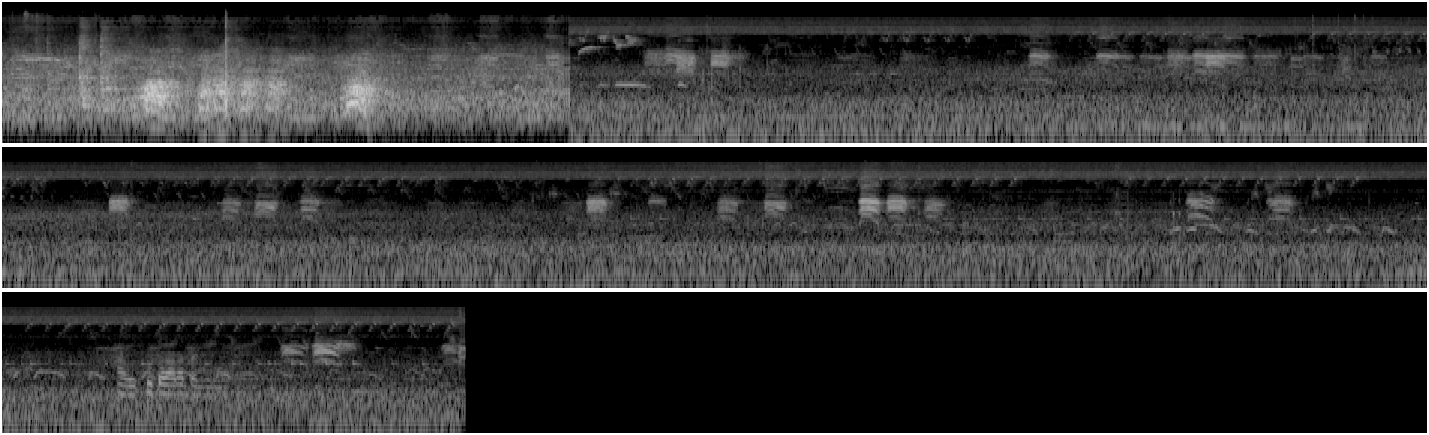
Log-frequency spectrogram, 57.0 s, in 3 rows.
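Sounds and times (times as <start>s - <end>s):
loud rough noise: 0.0s - 7.6s
steady high hiss: 0.0s - 44.1s
birds calling harshly: 0.0s - 44.2s.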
